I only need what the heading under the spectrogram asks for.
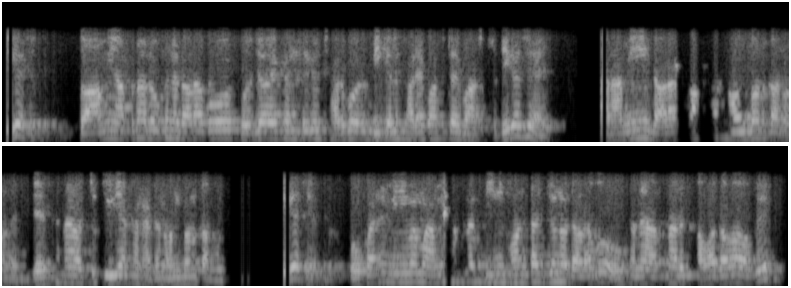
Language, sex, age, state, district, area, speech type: Bengali, male, 18-30, West Bengal, Purulia, urban, conversation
